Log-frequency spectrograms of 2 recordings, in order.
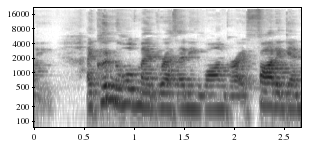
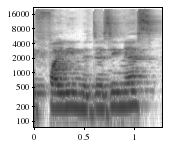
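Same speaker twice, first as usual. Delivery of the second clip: usual speaking voice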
